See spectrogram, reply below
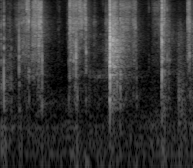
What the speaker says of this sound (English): we're just gonna keep on shuffling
